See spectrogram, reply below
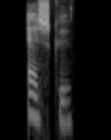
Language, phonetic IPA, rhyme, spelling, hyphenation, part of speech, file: Hungarian, [ˈɛʃky], -ky, eskü, es‧kü, noun, Hu-eskü.ogg
- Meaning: oath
